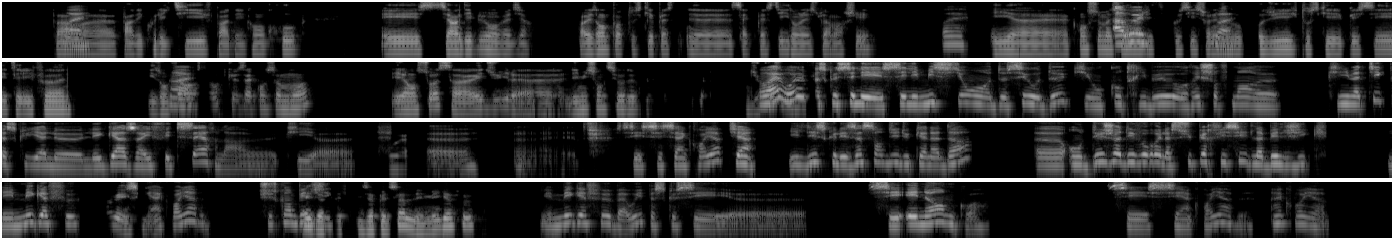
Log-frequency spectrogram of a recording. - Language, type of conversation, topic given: French, unstructured, Comment ressens-tu les conséquences des catastrophes naturelles récentes ?
- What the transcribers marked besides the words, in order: other background noise; tapping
